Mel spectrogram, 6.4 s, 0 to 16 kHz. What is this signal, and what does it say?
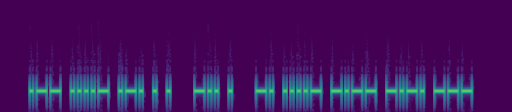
Morse code, heard as a keyed tone, about 28 wpm, 700 Hz. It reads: W4REE DE N4YCO
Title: USA Callsign DE Callsign - 5 Characters - 28wpm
